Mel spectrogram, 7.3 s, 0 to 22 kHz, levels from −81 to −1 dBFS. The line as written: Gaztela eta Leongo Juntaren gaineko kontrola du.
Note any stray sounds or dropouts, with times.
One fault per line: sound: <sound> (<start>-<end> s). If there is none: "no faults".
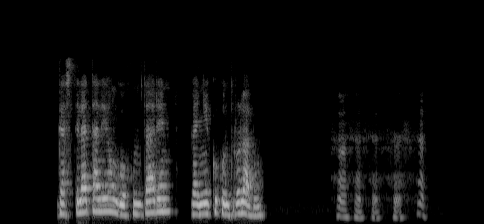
sound: laugh (4.9-6.5 s)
